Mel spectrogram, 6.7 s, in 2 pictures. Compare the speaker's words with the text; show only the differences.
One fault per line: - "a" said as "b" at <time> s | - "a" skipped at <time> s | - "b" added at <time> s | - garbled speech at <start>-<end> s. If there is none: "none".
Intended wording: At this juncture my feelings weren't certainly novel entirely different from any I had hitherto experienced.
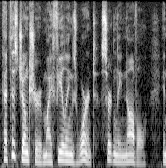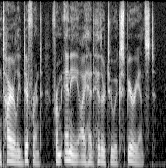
none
